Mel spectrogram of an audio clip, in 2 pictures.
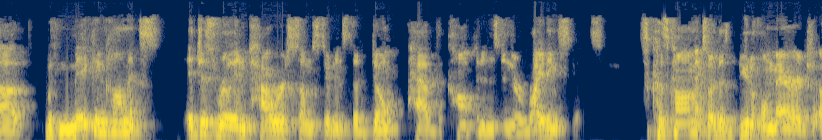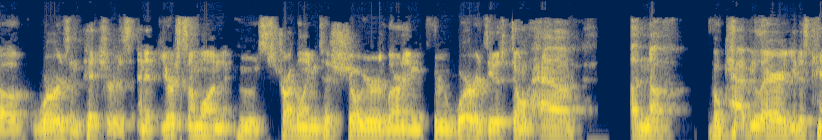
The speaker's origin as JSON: {"language": "English", "country": "Canada", "also_born_or_lived": "United Kingdom", "said": "I'm a Canadian and British cartoonist, filmmaker, and educator."}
